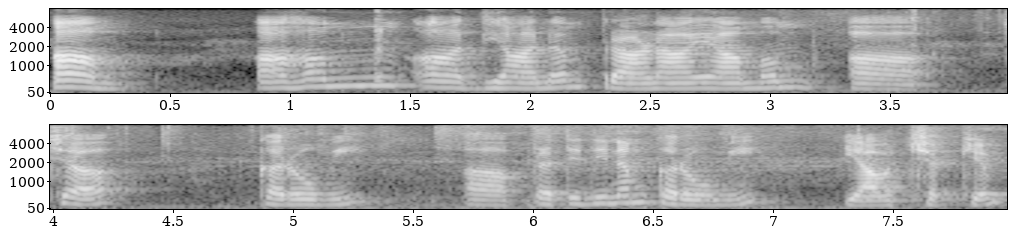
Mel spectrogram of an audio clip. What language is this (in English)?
Sanskrit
